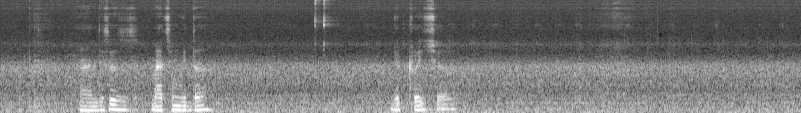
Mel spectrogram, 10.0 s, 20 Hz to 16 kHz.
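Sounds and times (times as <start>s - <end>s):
computer mouse clicking: 3.9s - 4.2s.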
